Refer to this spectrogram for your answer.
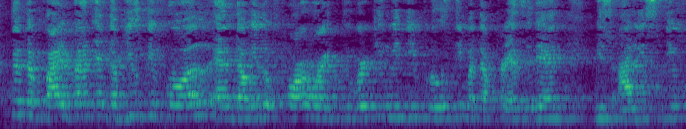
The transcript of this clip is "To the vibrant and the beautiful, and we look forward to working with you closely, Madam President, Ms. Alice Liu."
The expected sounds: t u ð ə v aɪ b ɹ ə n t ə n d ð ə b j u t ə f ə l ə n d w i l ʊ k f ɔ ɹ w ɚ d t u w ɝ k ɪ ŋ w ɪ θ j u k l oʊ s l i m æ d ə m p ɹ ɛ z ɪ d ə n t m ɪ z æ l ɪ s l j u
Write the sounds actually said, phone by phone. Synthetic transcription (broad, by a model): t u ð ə b aɪ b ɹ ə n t ə n d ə b j u t ə f ə l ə n d w i l ʊ k f ɔ ɹ w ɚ d t u w ɝ k ɪ ŋ w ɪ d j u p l oʊ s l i m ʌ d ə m p ɹ ɛ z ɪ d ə n t m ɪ s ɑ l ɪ s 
